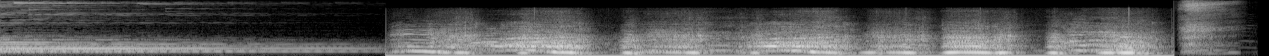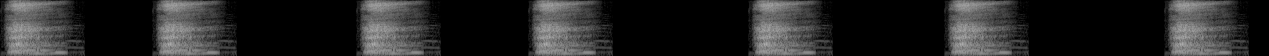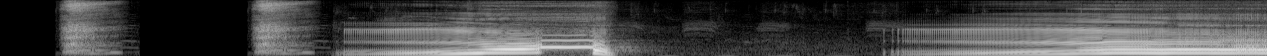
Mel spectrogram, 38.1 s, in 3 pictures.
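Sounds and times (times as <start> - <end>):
cow mooing: 3.9 - 11.8, 28.8 - 31.7, 34.3 - 38.0.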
